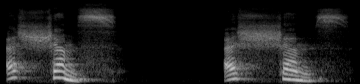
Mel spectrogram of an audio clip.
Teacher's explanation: Notice how the sun letter is doubled and how the L sound is lost.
